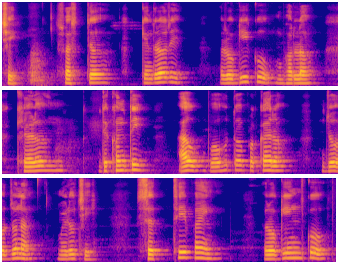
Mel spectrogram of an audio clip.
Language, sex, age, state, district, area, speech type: Odia, male, 30-45, Odisha, Ganjam, urban, spontaneous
